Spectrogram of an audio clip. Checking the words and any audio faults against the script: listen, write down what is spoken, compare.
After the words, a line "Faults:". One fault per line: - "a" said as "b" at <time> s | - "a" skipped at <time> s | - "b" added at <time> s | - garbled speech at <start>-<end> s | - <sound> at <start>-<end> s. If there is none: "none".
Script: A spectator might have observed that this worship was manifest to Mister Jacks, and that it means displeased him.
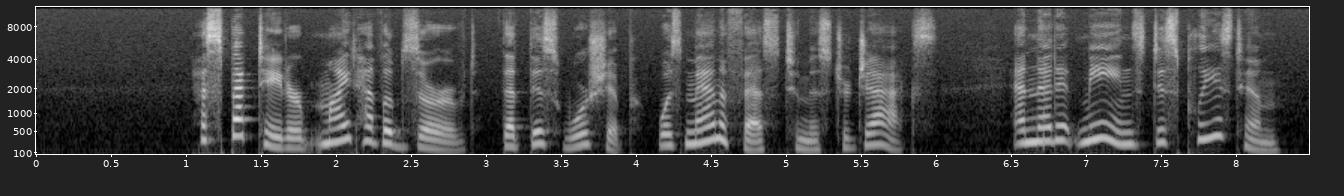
A spectator might have observed that this worship was manifest to Mister Jacks, and that it means displeased him.
Faults:
none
